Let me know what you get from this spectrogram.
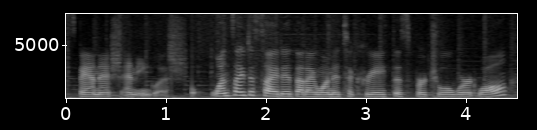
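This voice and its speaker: Woman teacher, documentary interview, brisk and eager, faint music bed. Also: medium pitch, expressive. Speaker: elementary school teacher.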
